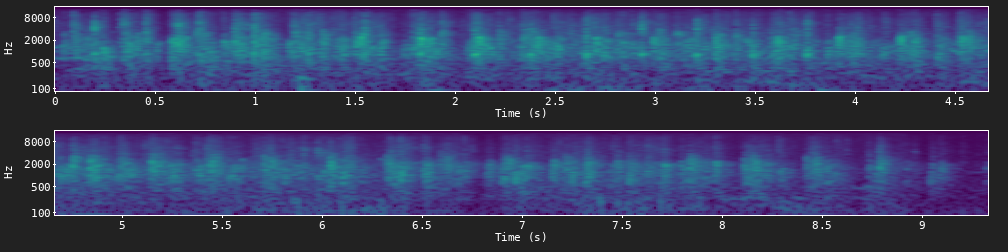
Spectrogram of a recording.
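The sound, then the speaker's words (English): Audience applause welcoming a speaker onto the stage at an evening event: dense, steady clapping from many hands that stays loud and even throughout, with no voices over it. “Please welcome Chris Hedges.”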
